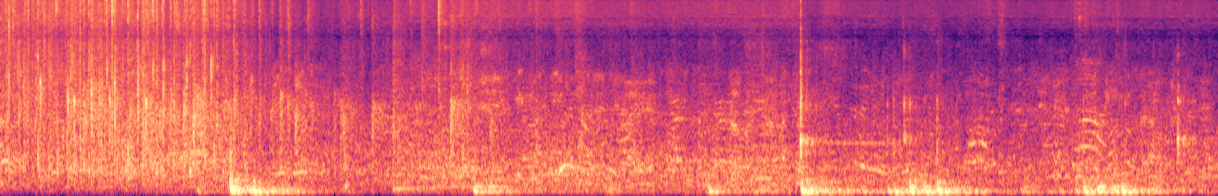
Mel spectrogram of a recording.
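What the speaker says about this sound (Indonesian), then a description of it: "Tepuk tangan yang meriah." An audience at a school anniversary opening ceremony applauds a choir, with bursts of clapping rising and falling over crowd chatter and a voice speaking through the hall.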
